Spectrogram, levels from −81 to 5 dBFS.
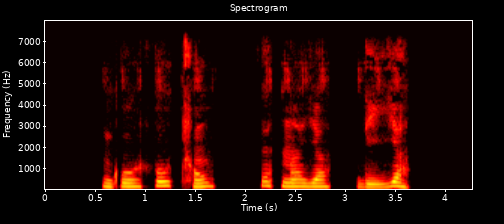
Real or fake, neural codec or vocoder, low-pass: real; none; 7.2 kHz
